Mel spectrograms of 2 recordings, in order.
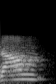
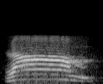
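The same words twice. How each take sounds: First: The name is said short and plain. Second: The vowel is stretched out in a long call. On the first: The speaker calls it wrong. "ऐसे नहीं बुलाते राम" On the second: The speaker calls it right. "आप एक बहुत लंबी आवाज लगाते हैं"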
